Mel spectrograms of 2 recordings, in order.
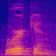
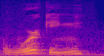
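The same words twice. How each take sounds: First: The ending is cut short without the g. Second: The ending is said in full with the g. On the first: "dropping his INGs" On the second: "Instead of saying working"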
